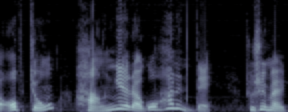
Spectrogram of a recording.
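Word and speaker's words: 行业: 자, 업종 行业 라고 하는데 조심할 게 요 글자의 발음이 돼요? 안 돼요? 싱부싱 할 때 싱이 아니고 항이라는 거죠.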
